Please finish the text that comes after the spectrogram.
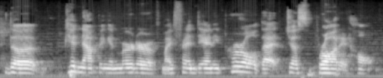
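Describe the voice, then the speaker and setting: A woman's voice: on the low side, steady tone, unhurried, over music, rough recording. A woman giving personal interview testimony with emphatic phrasing.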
